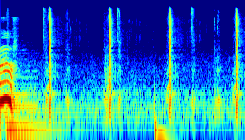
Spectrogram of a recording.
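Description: Light clicks and taps of hard plastic Playmobil toy pieces being handled, a groomer figure with its toy comb against a plastic poodle and grooming table, about three short clicks spaced just over half a second apart.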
